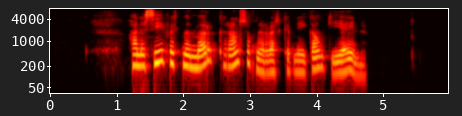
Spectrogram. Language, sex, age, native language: Icelandic, female, 50-59, Icelandic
